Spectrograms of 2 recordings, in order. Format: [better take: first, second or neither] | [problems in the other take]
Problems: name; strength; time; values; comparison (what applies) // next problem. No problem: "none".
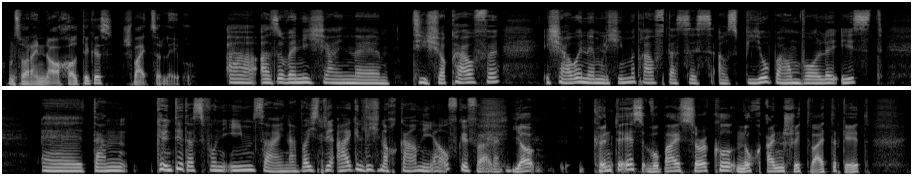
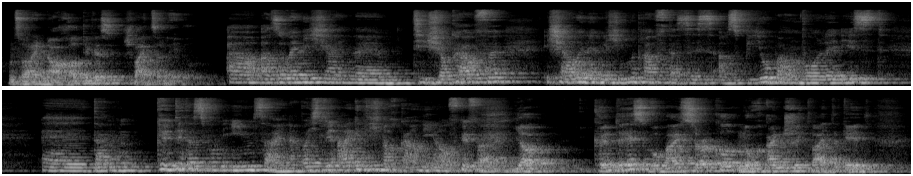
first | room echo; noticeable; dies away in 0.7 s // off-mic speech; far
